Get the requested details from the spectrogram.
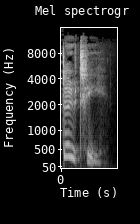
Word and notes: dhoti: British English

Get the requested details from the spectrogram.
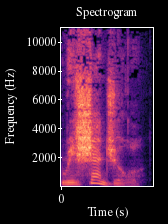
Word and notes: reschedule: British English

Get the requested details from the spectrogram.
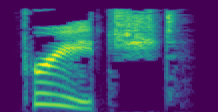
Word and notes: preached: British English

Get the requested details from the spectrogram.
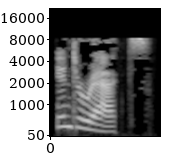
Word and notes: interacts: British English

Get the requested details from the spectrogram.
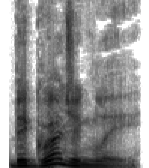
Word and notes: begrudgingly: British English

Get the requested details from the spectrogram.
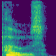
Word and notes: pose: British English

